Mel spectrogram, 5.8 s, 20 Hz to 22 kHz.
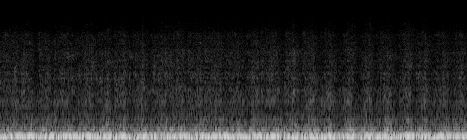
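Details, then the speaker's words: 2005 Pontiac GTO V8 at idle: deep, steady, even rumble with no knocks, misses or dips, so the motor sounds good. It slips above 4–5 mph, so the rear differential is at fault. "Yep. Motor sounds good."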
